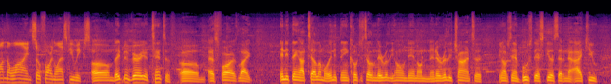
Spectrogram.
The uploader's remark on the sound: Live from Spartanburg Panthers Training Camp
